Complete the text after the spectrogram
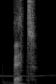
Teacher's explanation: the tt indicates a doubled t sound, so it's pronounced with a slightly longer t sound, similar to holding the t sound a bit longer. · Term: gemination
